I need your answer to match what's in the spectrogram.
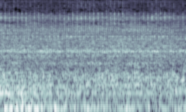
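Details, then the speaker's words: Spin dryer that would not run: with the lid switch held closed, the spin motor runs with a steady, even hum and a light rapid flutter, and it stops when the switch is released. "Ayan switch on ko ito. Tingnan ninyo. Iikot yan."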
